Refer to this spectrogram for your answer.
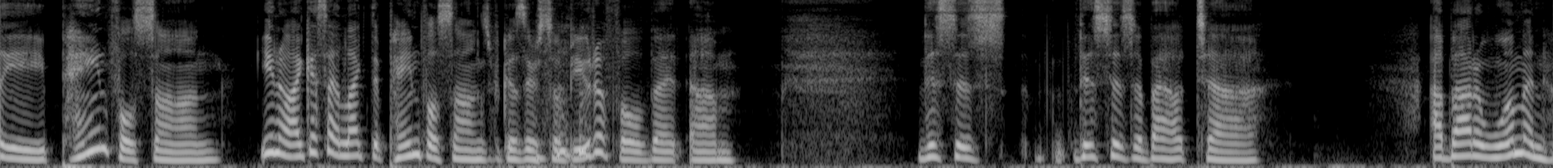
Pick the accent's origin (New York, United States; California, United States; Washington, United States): Washington, United States; Seattle; we come from Seattle, and that's a town that has a history of tormented people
